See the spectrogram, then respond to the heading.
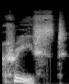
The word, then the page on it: creased: British English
